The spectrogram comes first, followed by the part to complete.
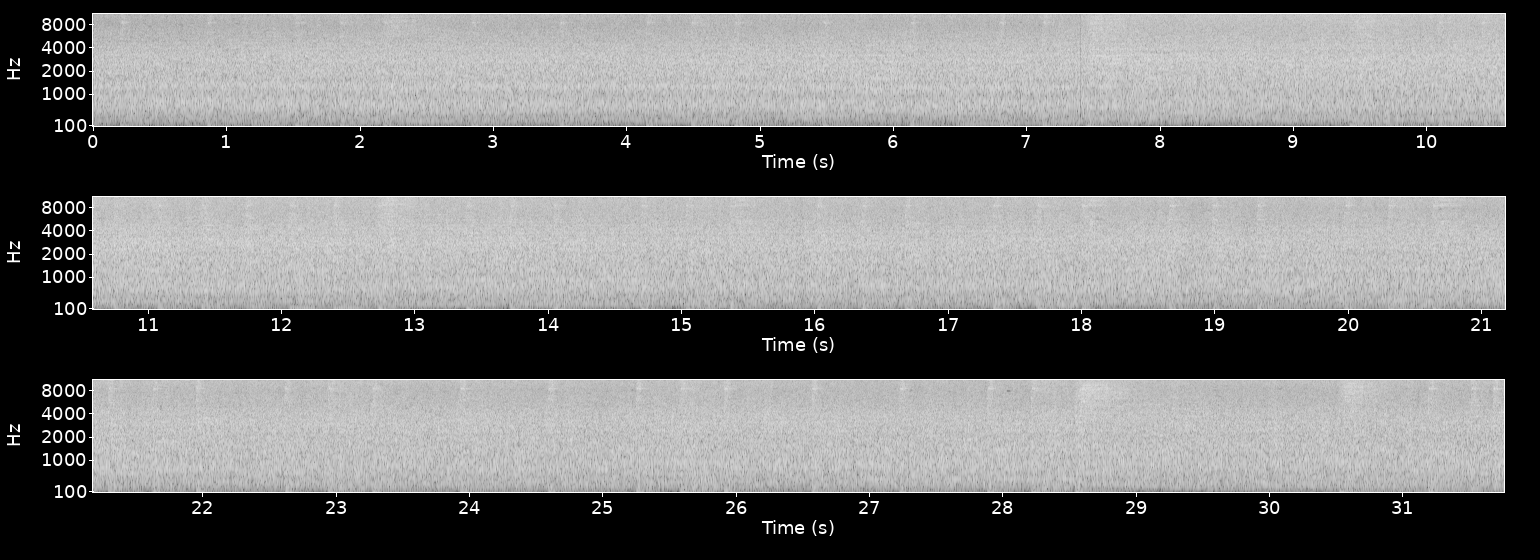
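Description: Steady rush of white water from a mountain stream cascading over boulders, with music underneath.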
